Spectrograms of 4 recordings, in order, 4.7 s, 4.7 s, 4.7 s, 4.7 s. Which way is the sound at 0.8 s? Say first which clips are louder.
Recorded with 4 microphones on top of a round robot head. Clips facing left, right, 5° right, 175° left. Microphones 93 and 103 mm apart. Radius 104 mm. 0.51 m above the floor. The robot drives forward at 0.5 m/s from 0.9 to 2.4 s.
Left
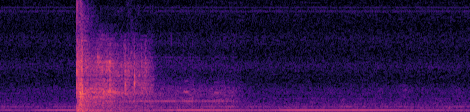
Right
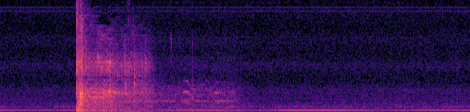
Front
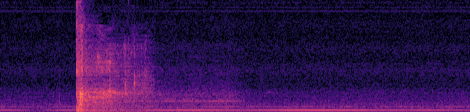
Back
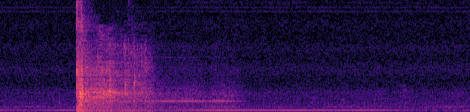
Right 3 dB, front 2 dB; 55° right.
